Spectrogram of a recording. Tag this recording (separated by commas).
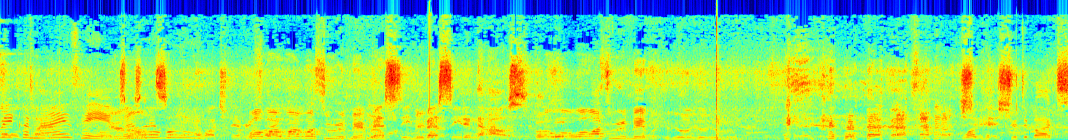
Speech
